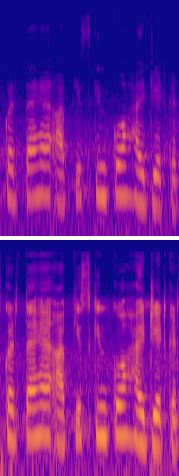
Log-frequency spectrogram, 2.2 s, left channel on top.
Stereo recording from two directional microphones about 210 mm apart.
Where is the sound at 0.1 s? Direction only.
25° right (ahead or behind).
